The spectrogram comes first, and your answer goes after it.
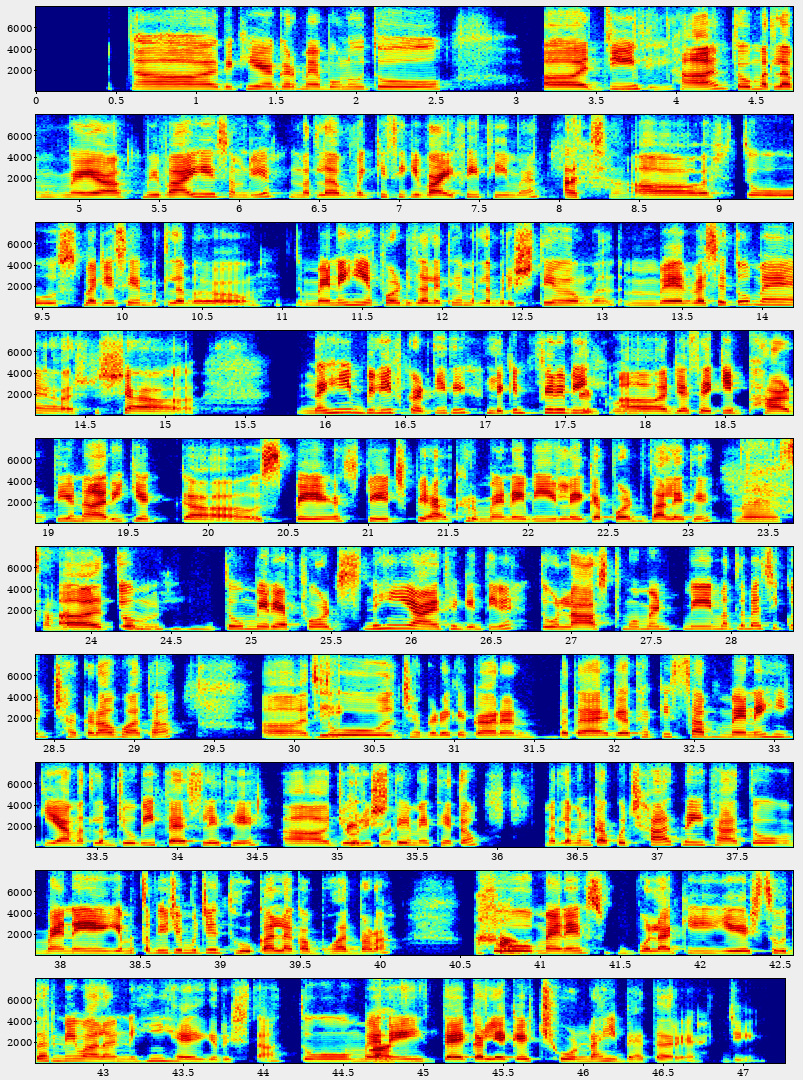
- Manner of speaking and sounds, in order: tsk; in English: "वाइफ़"; in English: "एफ़र्ट"; in English: "बिलीव"; in English: "स्टेज"; in English: "लाइक एफ़र्ट"; in English: "एफ़र्ट्स"; in English: "लास्ट मोमेंट"; tapping
- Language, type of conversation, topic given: Hindi, podcast, किसी रिश्ते, काम या स्थिति में आप यह कैसे तय करते हैं कि कब छोड़ देना चाहिए और कब उसे सुधारने की कोशिश करनी चाहिए?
